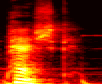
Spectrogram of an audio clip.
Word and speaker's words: peshk: And there's also a more lax variant of this vowel, which is in the word peshk. Peshk means fish. We have the same vowel in English, like in the word dress. Dress, it's the sound.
